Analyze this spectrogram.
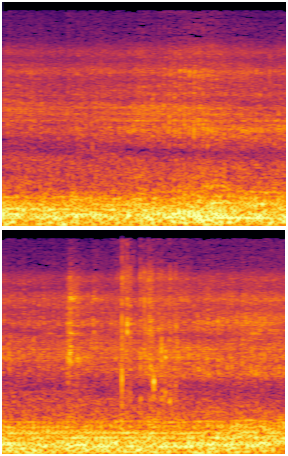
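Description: Steady low outdoor rumble, with a few faint clicks about three and a half and four seconds in.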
